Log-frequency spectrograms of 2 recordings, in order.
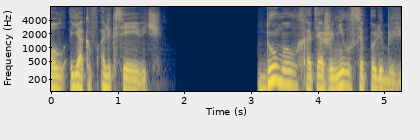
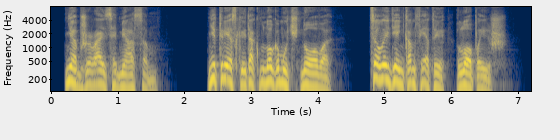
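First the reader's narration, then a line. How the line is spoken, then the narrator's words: Grumbling. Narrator (Russian): Саранин ворчал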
